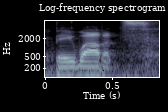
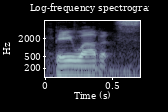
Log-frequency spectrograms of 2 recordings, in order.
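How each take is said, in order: First: Bay Roberts with a W for the R, "wabbits"; Bay Roberts without the R; no R sound. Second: Said in the usual way. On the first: Shown as a demonstration. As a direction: say Roberts as Wobbits, no R at all. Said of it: "they're R's. They can't say their". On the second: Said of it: "they're R's".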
